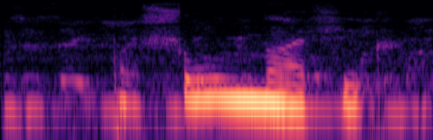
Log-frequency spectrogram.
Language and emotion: Russian, angry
